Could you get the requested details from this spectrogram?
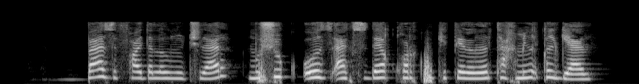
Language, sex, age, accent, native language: Uzbek, female, under 19, Qoraqalpog'iston, Karakalpak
